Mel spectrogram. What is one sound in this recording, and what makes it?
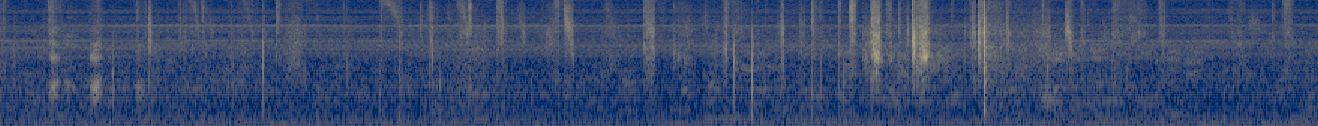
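Tennis balls pop off rackets in a rally outdoors.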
